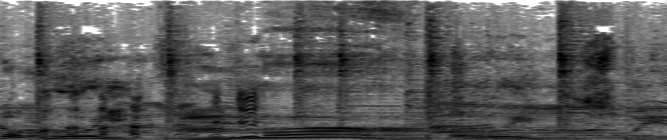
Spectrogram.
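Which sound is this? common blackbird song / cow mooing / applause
cow mooing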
